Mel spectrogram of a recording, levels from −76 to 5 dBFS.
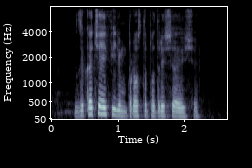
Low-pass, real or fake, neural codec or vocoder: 7.2 kHz; fake; codec, 16 kHz, 16 kbps, FreqCodec, smaller model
